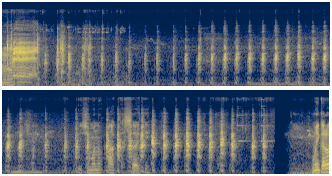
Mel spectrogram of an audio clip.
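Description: A sheep bleats once at the start. Then a lamb chews silage with a steady crunching, about four crunches a second.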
